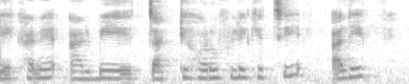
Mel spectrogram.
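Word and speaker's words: ألف: লক্ষ্য করুন যদি ভেঙে উচ্চারণ করি আ লিফ যখন আমি লিফ বলছি সেক্ষেত্রে সামনের উপরের দুই দাঁতের আগা নিচের ঠোঁটের পেটের সাথে লেগে হালকা একটু বাতাস জারি থাকবে অর্থাৎ চালু থাকবে আলিফ আলিফ লক্ষ করি এখানে হচ্ছে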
